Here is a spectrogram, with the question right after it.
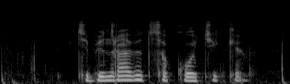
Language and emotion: Russian, sad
